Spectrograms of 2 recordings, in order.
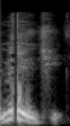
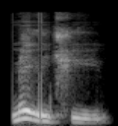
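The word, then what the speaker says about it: Medici: Francisco no vendría ser la traducción Francisco de medichi medichi medichi ahora yo sé que esto no es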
